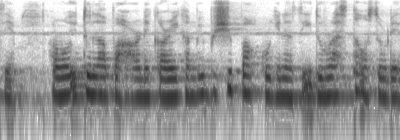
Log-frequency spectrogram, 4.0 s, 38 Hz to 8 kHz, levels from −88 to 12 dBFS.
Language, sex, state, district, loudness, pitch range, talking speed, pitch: Nagamese, female, Nagaland, Dimapur, -15 LUFS, 195-215 Hz, 270 wpm, 205 Hz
